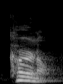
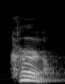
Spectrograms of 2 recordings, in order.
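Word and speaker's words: colonel: you say this word the right way to say it is kernel for some strange reason the c-o-l-o is pronounced cur so this word is kernel number 19 is words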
